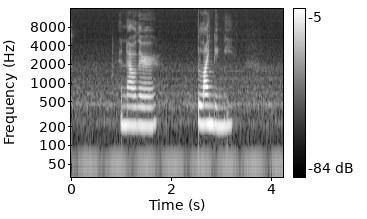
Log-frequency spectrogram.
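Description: A young woman hums two long, steady notes close to a microphone.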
